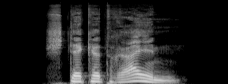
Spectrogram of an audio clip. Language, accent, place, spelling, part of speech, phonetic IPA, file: German, Germany, Berlin, stecket rein, verb, [ˌʃtɛkət ˈʁaɪ̯n], De-stecket rein.ogg
- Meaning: second-person plural subjunctive I of reinstecken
